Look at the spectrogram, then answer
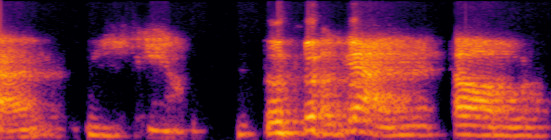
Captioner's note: laughs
